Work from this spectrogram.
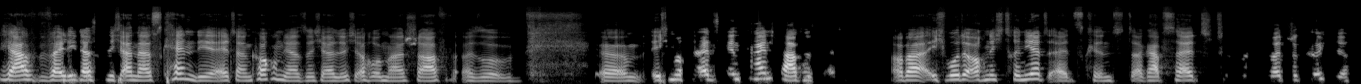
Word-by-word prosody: Ja, 215 0 +7
w 180 0 -12
weil 195 -1 +6
die 200 +1 +1
das 195 -1 +5
nicht 200 -2 -4
anders 185 -1 +2
kennen. 255 -6 +1
Die 180 0 -2
Eltern 180 +1 -2
kochen 230 +1 +1
ja 170 -2 -2
sicherlich 170 +1 -5
auch 190 -1 -3
immer 170 -1 -4
scharf. 170 0 0
Also, 160 -2 -8 0.9
ähm, 170 0 -3
ich 195 - -1
mochte 225 0 0
als 215 0 +2
Kind 240 0 -2
kein 260 +2 +7
scharfes 190 0 +6
Essen, 285 - -16 0.5
aber 195 0 +3
ich 205 -1 -5
wurde 220 +2 +4
auch 200 - +3
nicht 220 +1 -4
trainiert 235 +3 +1
als - - -6
Kind. 175 0 -11
Da - - -4
gab's - - -2
halt - - -2
typisch 465 +1 -24 0.2
deutsche 200 +1 -3
Küche 240 -7 -7
195 Hz, 170 wpm, -19 LUFS, 175-220 Hz, 0.9 s, Ja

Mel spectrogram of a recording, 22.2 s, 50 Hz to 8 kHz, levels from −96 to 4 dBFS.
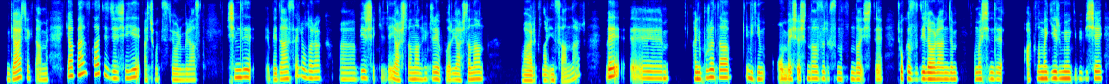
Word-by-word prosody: Gerçekten 190 +3 +1
mi? 160 +1 -6 0.4
Ya, 260 +1 +5
ben 310 +4 +6 0.2
sadece 270 - 0
şeyi 200 +4 +1
açmak 160 +3 -7
istiyorum 155 -1 -6
biraz. 155 0 -7 0.5
Şimdi, 220 +1 +3 0.3
eee, - - -16
bedensel 175 +9 -2
olarak, 200 -2 -4 0.2
aaa, 170 0 -7
bir 205 0 0
şekilde 200 +1 -5
yaşlanan 170 +1 0
hücre 170 +2 -3
yapıları, 165 -1 -2
yaşlanan 170 +3 -1 0.8
varlıklar 140 0 -1
insanlar 150 - -5 0.5
ve, 235 +2 +9 0.2
emm, 190 -1 -1 0.5
hani, 180 -2 +3
burada, 220 0 +4 0.3
ne 210 - -1
bileyim, 175 -2 -1 0.2
15 90 -1 +1
yaşında 190 -1 -1
hazırlık 185 0 -3
sınıfında, 175 -1 -3
işte, 85 0 -3 0.3
çok 185 - +2
hızlı 170 -3 +1
dil 180 0 +6
öğrendim 175 0 +5 0.3
ama 175 +1 +1
şimdi 175 -1 0 0.5
aklıma 190 +3 +2
girmiyor 190 +1 +4
gibi 180 0 -11
bir 180 - -8
şey. 190 +1 +4
180 Hz, 120 wpm, -25 LUFS, 170-195 Hz, 0.8 s, ve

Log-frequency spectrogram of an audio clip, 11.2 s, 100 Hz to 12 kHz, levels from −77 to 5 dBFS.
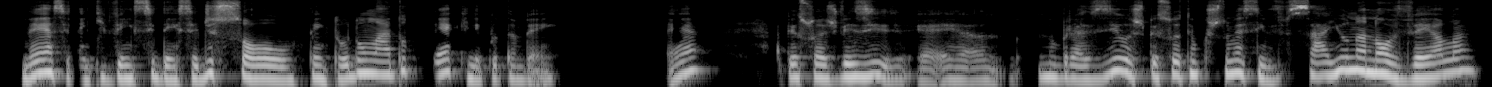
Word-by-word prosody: né. 205 +7 +3
Você 210 -4 -2
tem 155 -2 -11
que 170 +3 -8
ver 165 - -2
incidência 165 -1 -2
de 210 +4 +1
sol. 165 -5 +2
Tem 170 -2 -1
todo 165 +8 -2
um 220 - +5
lado 210 +3 0 0.2
técnico 180 -8 -4
também, 165 +2 -9 0.8
né. 225 +9 -1 0.6
A - - -18
pessoa, 175 0 -1
às 165 - -1
vezes, 180 -2 0
eh 140 +1 -10
eh 145 -1 -11 0.3
no 180 0 -1
Brasil, 175 +7 -1
as 195 - -1
pessoas 185 +2 -2
têm 205 - 0
o - - -5
costume, 210 +1 0
assim: 190 -3 -3
v 150 +2 -10
saiu 200 +6 +5
na 255 -2 +6
novela 200 +4 +3
175 Hz, 175 wpm, -22 LUFS, 160-205 Hz, 0.8 s, na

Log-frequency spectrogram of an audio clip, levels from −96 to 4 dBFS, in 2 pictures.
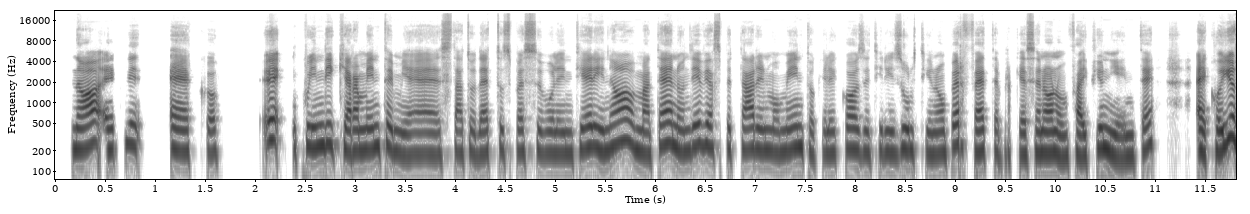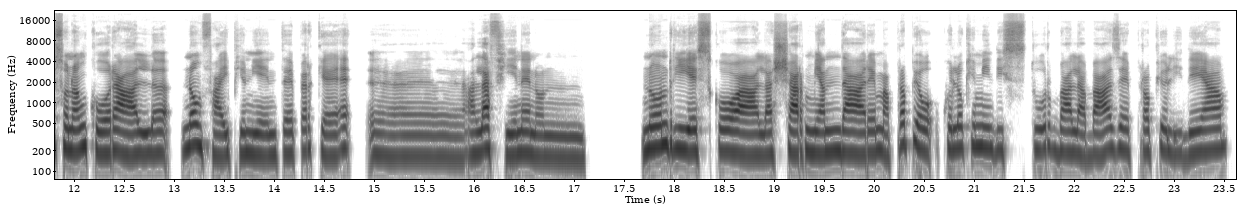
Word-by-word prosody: No, 220 +4 +4
e 205 +1 -2
qui 245 -3 -5 0.2
ecco. 195 -2 -3 0.4
E 285 +1 0
quindi 235 +1 0
chiaramente 210 +1 -1
mi 185 -2 -3
è 180 0 -4
stato 190 +2 -8
detto 185 +2 -6
spesso 195 -1 -9
e - - -5
volentieri: 190 +3 -2
"No, 260 +4 +2
ma 190 -3 -1
te 245 +6 +1
non 205 -4 -1
devi 240 +3 -1
aspettare 210 -1 -4
il 205 - -2
momento 200 0 -3
che 185 +3 -13
le 185 0 -5
cose 205 -2 -3
ti 195 +2 -11
risultino 190 -1 -4
perfette, 200 -3 -3
perché 180 +1 -7
se 185 +1 -5
no 185 0 +3
non 170 -3 0
fai 170 -2 -1
più 215 +4 -1
niente". 185 +6 -2 0.4
Ecco, 195 -1 +1
io 310 +10 +6
sono 215 -8 +3
ancora 195 -3 +5
al 185 +1 +2
"non 235 +1 +4
fai 175 -6 -1
più 185 0 -4
niente". 180 0 0
Perché, 200 0 -3
ehm, 170 -2 -6
alla 190 +4 +6
fine 185 -3 0
non 160 -2 -2 0.6
non 225 +4 +6
riesco 200 -2 +2
a 175 -2 +8
lasciarmi 185 +2 +3
andare, 190 -1 +4
ma 200 -4 0
proprio 240 -5 0
quello 215 +1 0
che 230 +1 -3
mi 225 -1 +2
disturba, 205 0 -3
alla 185 -3 +2
base, 200 +5 +1
è 195 - -6
proprio 195 +3 -5
l'idea 190 +4 +1
195 Hz, 165 wpm, -24 LUFS, 180-215 Hz, 0.6 s, a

